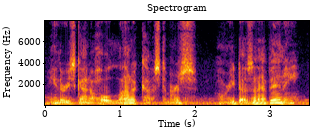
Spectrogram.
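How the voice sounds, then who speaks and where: A man playing a gruff, terse detective sheriff in a video game, blunt and dry, with a low gravelly voice. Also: lively intonation, brisk, full character voice. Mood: dry, pondering. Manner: blunt, dry, muttering to himself. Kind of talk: cinematic video game acting. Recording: game audio with music behind.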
